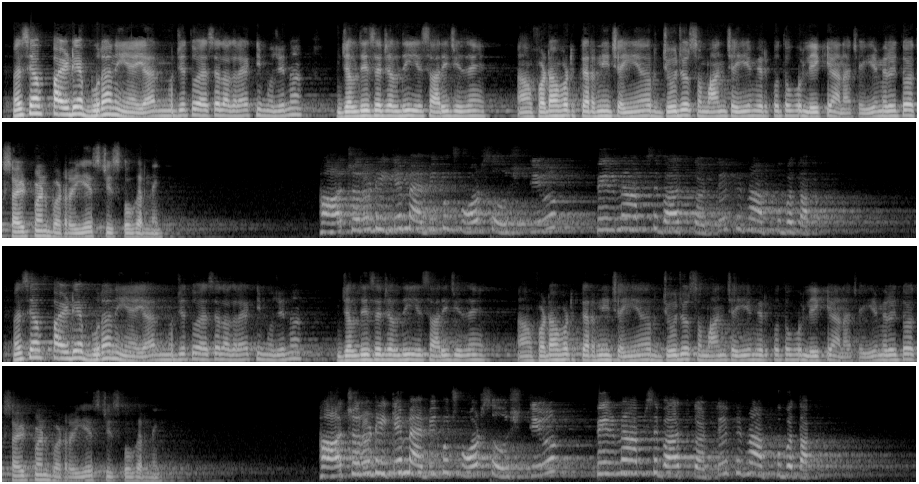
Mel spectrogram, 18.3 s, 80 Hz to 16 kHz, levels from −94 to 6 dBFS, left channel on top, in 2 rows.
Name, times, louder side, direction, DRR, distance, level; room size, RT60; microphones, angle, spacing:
voice 1, 0.1-3.0 3.3-4.8 5.1-10.8, left 6 dB, 85° left, 0.4 m, -23 dB
voice 2, 12.3-14.7 15.1-17.2, right 3 dB, 65° right, 1.8 m, -31 dB
23.0 x 19.0 x 7.8 m
head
